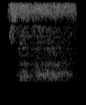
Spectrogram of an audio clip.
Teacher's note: put your hand on your throat so this time you feel no vibration right that tells you that this is a voiceless consonant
